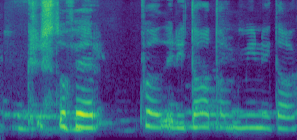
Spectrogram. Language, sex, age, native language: Icelandic, male, 11, Icelandic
